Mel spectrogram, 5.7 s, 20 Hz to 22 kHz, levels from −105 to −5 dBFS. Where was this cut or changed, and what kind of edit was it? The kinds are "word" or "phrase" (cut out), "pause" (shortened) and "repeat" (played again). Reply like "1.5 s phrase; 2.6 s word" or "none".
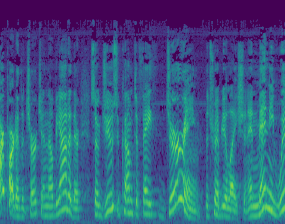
4.1 s pause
